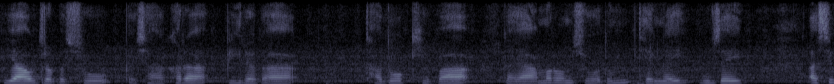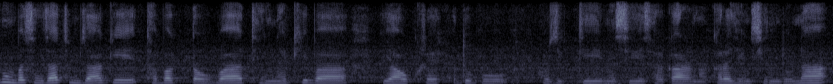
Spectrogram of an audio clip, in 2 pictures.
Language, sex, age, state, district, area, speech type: Manipuri, female, 30-45, Manipur, Tengnoupal, rural, spontaneous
